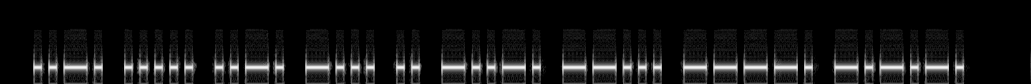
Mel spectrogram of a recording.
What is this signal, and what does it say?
Morse code, heard as a keyed tone, about 16 wpm, 800 Hz. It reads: F5FBI/79;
